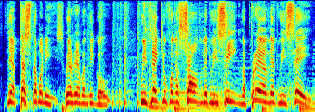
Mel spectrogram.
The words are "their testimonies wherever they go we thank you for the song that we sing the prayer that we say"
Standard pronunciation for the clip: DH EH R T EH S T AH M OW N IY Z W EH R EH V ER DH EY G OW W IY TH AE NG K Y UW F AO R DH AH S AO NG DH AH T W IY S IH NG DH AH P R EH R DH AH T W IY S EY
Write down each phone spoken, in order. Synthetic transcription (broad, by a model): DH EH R T EH S T AH M OW N IY Z W EH R EH V ER DH EY G OW W IY TH AE NG K Y UW F AO R DH AH S AO NG DH AH T W IY S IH NG DH AH P R EH R DH AH T W IY S EY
